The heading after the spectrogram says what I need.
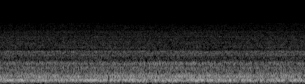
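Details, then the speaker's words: Citroen CX GTi heater blower on full speed after clearing a blockage: steady even fan rush with faint constant hum and no rattle or scrape; sounds very different than before, airflow improved though still modest. "so let's go ahead and start that fan up once again see if it makes any difference so it sounds very different in here it's still not a hurricane"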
